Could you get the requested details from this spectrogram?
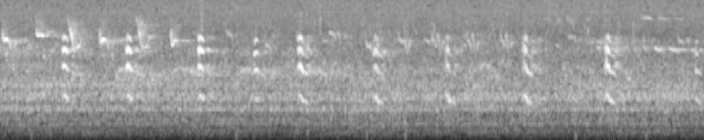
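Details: Spotted crake giving its advertising call: a sharp, whiplike rising 'whitt' repeated steadily about every two-thirds of a second, over a constant background hiss.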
